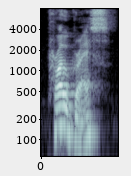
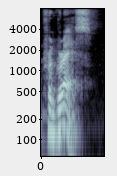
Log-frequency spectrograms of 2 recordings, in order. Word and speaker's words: progress: So, progress and progress. You will progress well with your English and you will make lots of progress.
